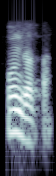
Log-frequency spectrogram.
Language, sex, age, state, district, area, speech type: Kannada, male, 18-30, Karnataka, Koppal, rural, conversation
